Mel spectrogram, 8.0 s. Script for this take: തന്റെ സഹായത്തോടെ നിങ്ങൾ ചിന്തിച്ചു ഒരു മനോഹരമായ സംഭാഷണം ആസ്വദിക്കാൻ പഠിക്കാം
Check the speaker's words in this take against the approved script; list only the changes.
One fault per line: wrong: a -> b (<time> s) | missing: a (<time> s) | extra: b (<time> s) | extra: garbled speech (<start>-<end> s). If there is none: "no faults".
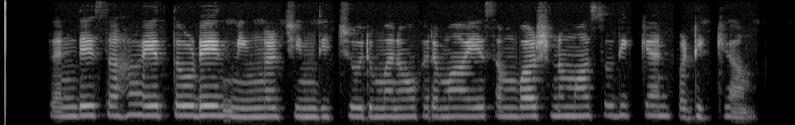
no faults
